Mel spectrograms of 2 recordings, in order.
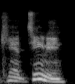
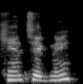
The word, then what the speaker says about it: Cantigny: might recognize the name the reason we pronounce it cantini is because that's how colonel mccormick pronounced it i get corrected all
